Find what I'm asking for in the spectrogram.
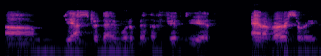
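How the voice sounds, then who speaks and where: A man co-hosting a radio show, speaking in a measured, advising way. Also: lowish voice, steady tone, pushed and bright. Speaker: co-host. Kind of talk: casual radio chat. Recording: dull lo-fi livestream audio with faint hiss.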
